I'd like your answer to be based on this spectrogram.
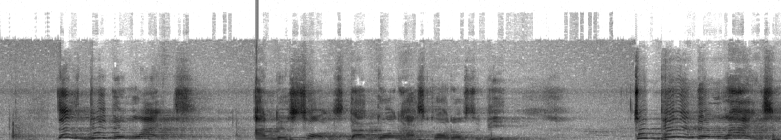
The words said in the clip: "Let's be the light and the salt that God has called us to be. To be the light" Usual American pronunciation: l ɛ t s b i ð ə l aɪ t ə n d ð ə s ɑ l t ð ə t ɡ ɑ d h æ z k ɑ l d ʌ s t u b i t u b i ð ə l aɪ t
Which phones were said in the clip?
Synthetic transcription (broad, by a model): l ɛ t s b i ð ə l aɪ t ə n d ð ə s ɑ t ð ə t ɡ ɑ d h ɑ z k ɑ l d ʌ s t u b i t u b i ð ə l aɪ t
